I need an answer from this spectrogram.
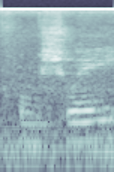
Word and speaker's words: feng shui: So explain, like, how do you say feng shui?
